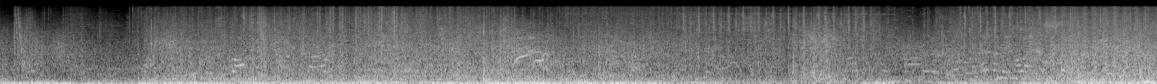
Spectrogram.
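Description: Rapid gunfire rattles throughout.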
